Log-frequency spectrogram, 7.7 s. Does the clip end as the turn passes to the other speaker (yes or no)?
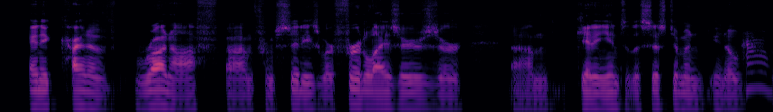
no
